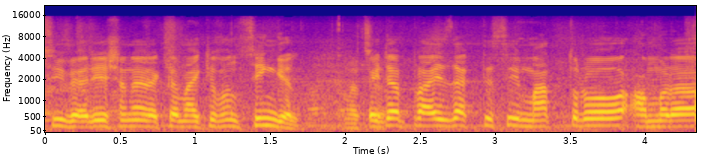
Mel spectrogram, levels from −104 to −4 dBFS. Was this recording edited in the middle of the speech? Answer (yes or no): no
